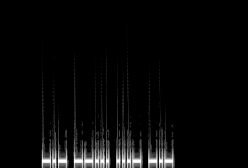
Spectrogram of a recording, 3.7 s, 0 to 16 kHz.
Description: Morse code, heard as a keyed tone, about 30 wpm, 700 Hz. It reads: K7VK
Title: NA SOTA Activator Callsigns 30wpm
